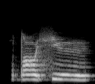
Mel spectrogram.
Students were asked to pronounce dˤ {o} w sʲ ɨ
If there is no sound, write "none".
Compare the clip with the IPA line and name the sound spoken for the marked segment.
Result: o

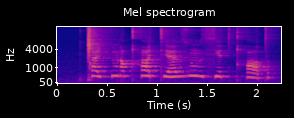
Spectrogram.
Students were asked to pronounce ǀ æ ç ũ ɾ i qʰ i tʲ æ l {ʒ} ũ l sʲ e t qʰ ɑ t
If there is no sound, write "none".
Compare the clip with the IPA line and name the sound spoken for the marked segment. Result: z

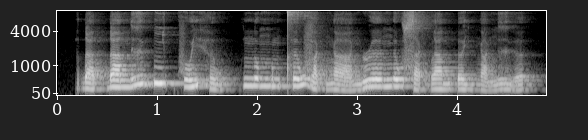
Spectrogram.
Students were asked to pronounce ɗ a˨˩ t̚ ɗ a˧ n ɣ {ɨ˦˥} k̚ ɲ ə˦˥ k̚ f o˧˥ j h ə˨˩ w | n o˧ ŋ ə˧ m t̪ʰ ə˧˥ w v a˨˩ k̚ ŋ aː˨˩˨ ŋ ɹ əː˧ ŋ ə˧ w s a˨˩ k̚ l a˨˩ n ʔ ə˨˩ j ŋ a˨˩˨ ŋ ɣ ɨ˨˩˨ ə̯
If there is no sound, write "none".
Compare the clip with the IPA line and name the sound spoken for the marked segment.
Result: ɨ˦˥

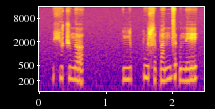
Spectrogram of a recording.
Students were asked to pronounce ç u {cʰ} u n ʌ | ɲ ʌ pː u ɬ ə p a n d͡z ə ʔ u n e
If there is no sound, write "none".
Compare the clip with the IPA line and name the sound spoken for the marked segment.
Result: t͡ʃ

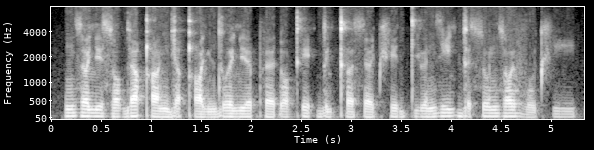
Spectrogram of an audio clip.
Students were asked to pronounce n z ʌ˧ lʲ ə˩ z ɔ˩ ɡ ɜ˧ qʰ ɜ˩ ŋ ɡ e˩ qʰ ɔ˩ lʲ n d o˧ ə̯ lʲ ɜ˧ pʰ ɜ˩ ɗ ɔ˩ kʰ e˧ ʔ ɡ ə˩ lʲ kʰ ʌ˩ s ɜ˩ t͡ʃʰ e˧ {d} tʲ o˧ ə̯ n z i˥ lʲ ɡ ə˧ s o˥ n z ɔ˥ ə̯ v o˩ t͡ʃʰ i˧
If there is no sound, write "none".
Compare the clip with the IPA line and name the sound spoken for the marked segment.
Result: d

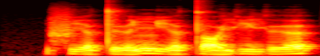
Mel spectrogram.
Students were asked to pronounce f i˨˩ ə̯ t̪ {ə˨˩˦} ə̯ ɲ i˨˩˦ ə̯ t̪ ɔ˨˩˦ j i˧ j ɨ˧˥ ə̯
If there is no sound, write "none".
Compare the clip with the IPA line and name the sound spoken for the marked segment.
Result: ɨ˨˩˦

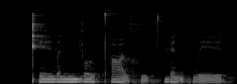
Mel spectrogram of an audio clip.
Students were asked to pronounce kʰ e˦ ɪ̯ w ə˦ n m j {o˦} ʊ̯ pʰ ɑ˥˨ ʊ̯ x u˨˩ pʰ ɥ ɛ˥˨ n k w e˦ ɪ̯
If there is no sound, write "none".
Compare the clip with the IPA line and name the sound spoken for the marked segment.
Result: o˥˨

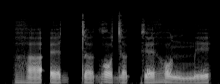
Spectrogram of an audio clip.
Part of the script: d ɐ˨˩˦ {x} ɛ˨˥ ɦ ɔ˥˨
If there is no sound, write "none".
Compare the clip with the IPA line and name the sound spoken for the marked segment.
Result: kː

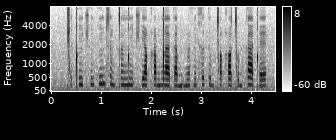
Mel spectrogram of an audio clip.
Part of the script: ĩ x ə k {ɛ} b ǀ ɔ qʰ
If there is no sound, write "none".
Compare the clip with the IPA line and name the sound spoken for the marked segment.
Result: ɘ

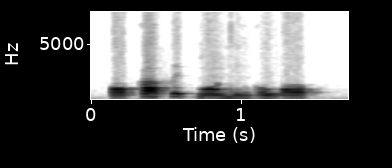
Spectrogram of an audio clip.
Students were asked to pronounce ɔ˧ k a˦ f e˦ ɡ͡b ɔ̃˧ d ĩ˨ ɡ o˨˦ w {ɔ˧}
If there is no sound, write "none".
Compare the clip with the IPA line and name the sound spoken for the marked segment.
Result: ɔ˧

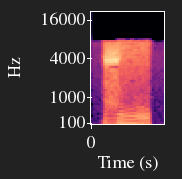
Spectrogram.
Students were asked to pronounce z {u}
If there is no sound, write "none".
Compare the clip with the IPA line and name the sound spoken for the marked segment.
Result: u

